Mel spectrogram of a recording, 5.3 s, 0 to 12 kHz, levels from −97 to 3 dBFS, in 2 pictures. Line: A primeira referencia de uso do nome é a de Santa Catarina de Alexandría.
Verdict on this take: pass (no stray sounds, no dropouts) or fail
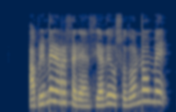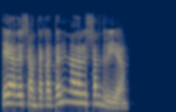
pass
